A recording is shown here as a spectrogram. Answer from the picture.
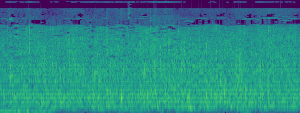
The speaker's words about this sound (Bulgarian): Чуйте. Водата вече прилива през бента.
